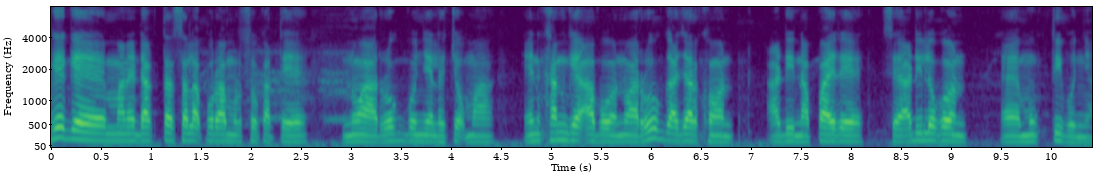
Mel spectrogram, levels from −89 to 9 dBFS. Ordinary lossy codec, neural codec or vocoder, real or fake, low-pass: none; none; real; none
